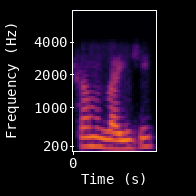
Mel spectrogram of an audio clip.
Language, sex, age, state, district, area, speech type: Bodo, female, 60+, Assam, Udalguri, rural, conversation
